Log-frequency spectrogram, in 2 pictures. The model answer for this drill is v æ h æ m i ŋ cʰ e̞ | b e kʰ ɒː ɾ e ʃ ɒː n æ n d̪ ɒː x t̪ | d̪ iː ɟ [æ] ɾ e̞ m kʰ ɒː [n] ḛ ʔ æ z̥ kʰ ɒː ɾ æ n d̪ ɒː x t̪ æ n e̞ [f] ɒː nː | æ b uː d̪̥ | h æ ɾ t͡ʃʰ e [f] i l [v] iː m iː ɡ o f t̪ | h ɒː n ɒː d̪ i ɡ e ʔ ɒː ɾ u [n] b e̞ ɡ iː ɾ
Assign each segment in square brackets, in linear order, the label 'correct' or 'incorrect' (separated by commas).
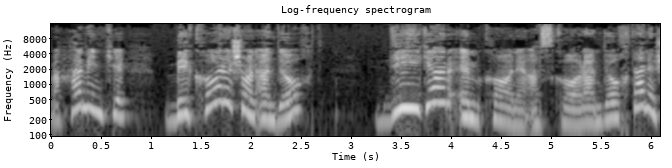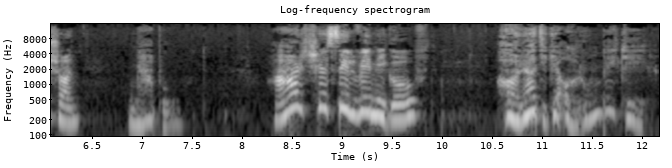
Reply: correct, correct, incorrect, incorrect, correct, incorrect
